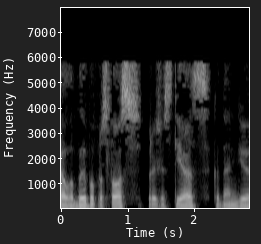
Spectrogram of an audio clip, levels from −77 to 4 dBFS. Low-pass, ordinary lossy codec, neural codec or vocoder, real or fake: 7.2 kHz; MP3, 24 kbps; codec, 16 kHz, about 1 kbps, DyCAST, with the encoder's durations; fake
